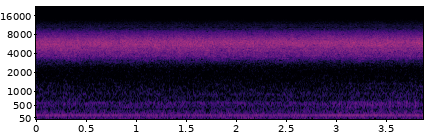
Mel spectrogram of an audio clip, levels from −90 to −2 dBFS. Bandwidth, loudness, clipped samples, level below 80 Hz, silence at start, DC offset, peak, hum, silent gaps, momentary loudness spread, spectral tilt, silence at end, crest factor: 16 kHz; -37 LUFS; under 0.1%; -72 dBFS; 0 s; under 0.1%; -28 dBFS; none; none; 1 LU; 0.5 dB/octave; 0 s; 12 dB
